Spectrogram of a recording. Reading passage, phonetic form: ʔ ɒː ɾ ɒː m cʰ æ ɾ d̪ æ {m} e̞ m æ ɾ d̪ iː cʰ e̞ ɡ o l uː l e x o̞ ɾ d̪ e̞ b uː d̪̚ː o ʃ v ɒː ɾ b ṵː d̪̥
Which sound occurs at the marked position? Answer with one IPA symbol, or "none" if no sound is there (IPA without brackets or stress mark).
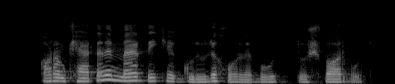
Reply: n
